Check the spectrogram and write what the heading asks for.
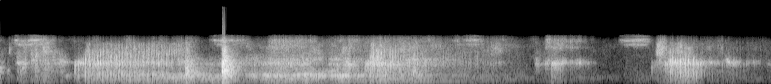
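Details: Cat snoring while asleep: soft rasping breaths with a fluttering, snorting edge on each breath, with pauses between.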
